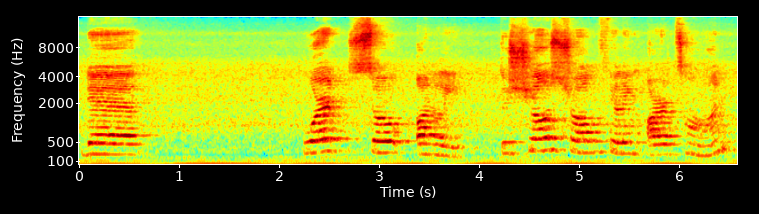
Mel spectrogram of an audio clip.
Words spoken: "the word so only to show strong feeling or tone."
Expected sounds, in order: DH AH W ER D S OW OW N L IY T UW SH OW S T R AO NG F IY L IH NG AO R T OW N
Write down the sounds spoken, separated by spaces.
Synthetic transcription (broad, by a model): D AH W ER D S OW OW N L IY T UW SH OW S T R AO NG F IY L IH NG AO R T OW N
